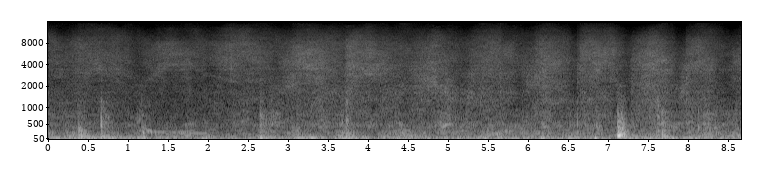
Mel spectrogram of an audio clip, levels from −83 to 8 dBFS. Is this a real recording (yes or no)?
no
